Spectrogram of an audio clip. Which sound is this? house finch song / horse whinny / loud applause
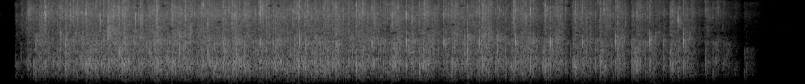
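loud applause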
